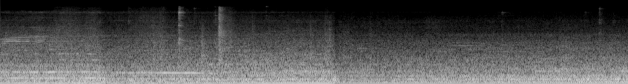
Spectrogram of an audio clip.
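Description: Steady mechanical hum inside an enclosed Ferris wheel gondola, deep and even, with a few held tones over it and a couple of light clicks about two seconds in.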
